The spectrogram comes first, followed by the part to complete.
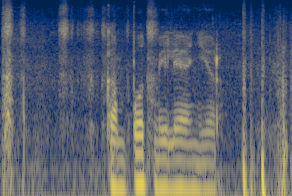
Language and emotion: Russian, neutral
